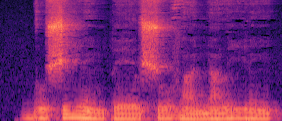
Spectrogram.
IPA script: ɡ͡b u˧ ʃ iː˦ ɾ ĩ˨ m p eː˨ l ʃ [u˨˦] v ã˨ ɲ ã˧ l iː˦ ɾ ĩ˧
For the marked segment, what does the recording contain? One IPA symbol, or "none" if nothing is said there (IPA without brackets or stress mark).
u˨˦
